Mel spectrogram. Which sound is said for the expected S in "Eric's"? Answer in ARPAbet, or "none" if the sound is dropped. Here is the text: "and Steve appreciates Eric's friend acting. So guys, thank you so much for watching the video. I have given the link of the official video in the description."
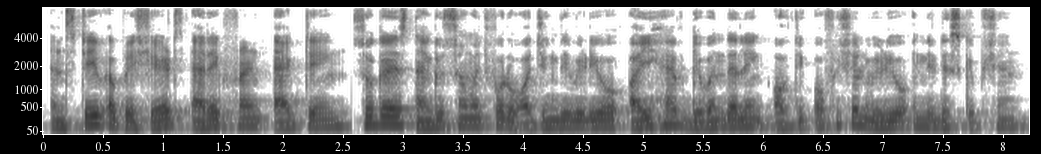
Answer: none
